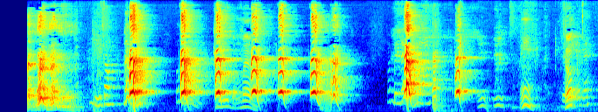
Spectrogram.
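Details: Alaskan Malamute, a pet dog indoors, giving a run of short loud barks and yelping calls, some rising and falling, roughly one every second, with quieter whines between and a woman speaking Vietnamese nearby.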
